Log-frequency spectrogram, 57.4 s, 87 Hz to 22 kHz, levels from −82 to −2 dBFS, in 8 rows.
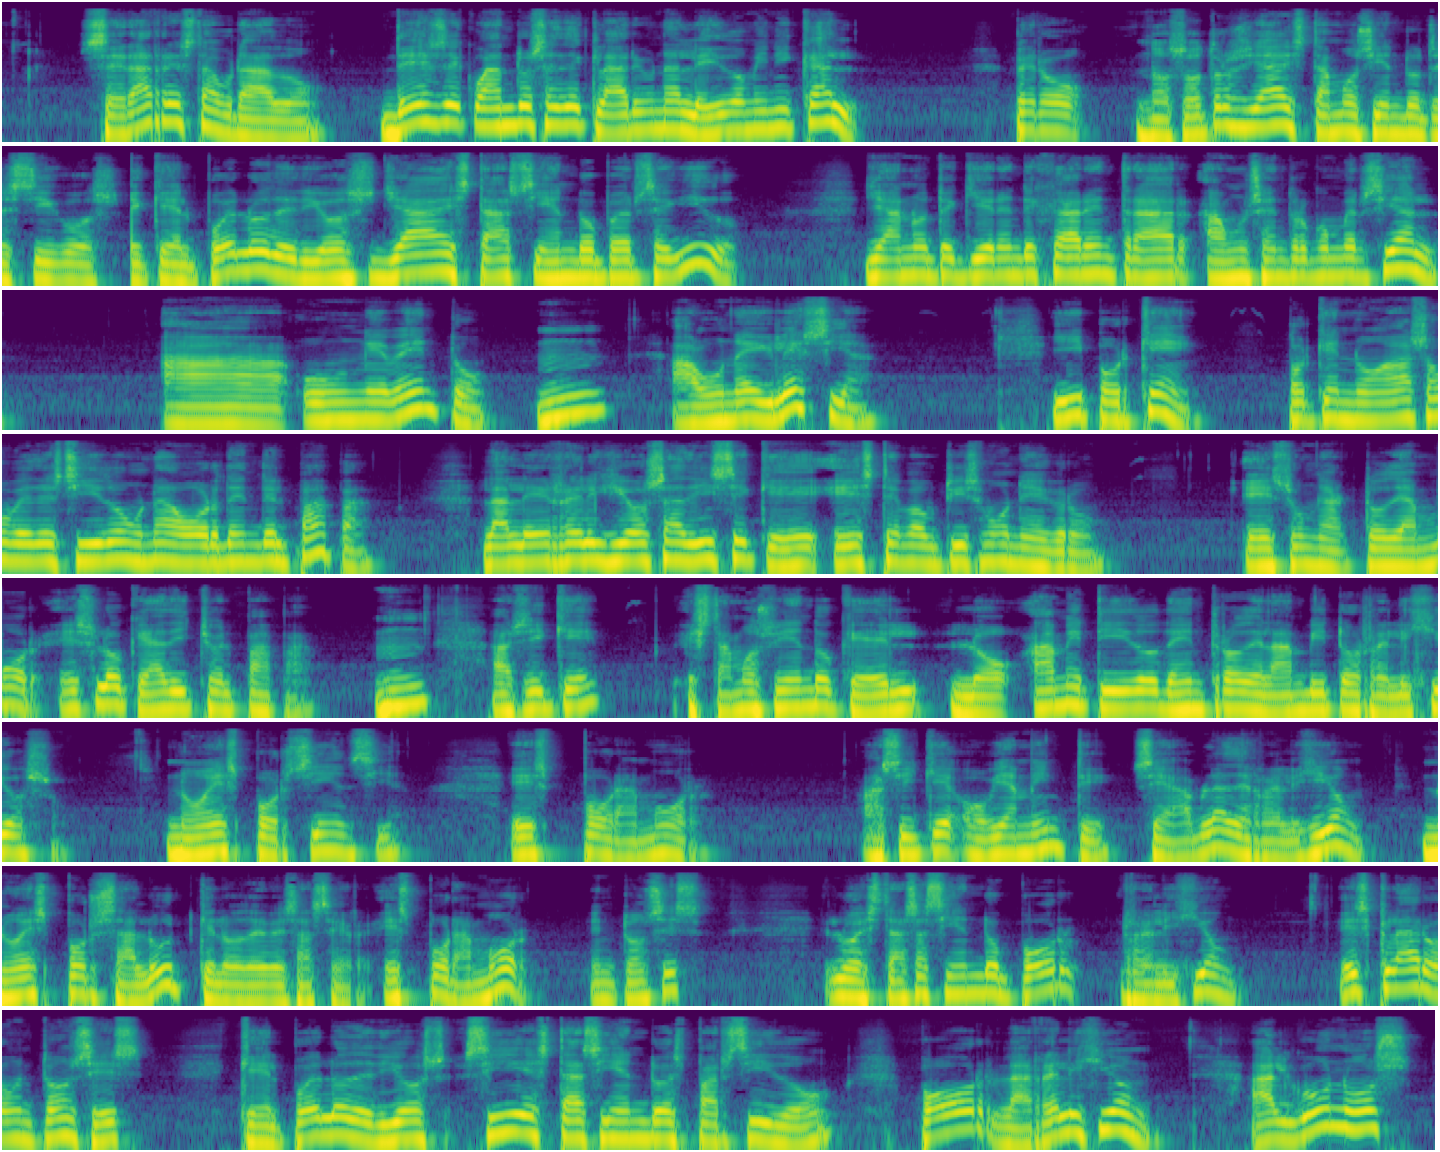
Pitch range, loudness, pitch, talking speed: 120-145 Hz, -13 LUFS, 130 Hz, 140 wpm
